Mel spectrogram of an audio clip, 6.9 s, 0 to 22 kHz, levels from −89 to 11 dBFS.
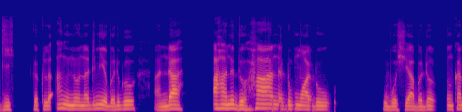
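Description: Repeated stalls (stutter) run from 3.97 s to 5.03 s. Packets reached the receiver late or more slowly than playback consumed them, so the jitter buffer emptied ten separate times. Each gap was bridged by stretching the last sound, with the longest wait about 110 ms and roughly 280 ms filled in all, about a quarter of that stretch. Nothing drops out, but the speech drags and catches in uneven jolts.

A call audio freeze follows at 5.51 s to 5.69 s. The speech halts for about 160 ms, going silent, then resumes where it stopped with nothing missing. The likely cause is packets held up in transit, which drained the jitter buffer and added that delay.

A second call audio freeze comes at 6.44 s to 6.72 s. Here about 260 ms is inserted: the last sound carries on briefly as a fading buzz or hiss, then about 150 ms of silence. The speech continues intact, with no content lost. This pause likely comes from a longer packet delay emptying the buffer again. 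Throughout, the Opus call path limits the audio to about 12 kHz.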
